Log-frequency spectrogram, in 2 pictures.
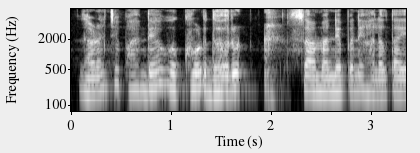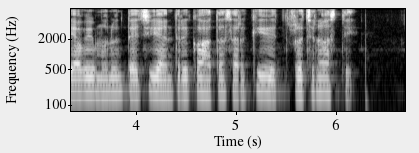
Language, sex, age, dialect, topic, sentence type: Marathi, female, 31-35, Standard Marathi, agriculture, statement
